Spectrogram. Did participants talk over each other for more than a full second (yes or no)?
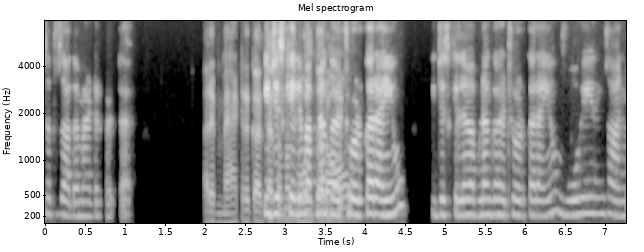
yes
